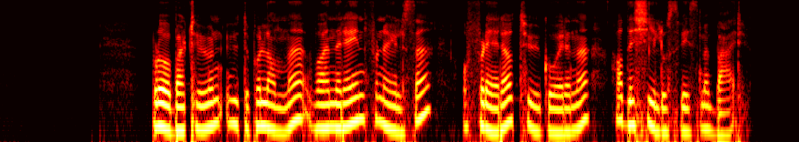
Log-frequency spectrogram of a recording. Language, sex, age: Norwegian, female, 25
